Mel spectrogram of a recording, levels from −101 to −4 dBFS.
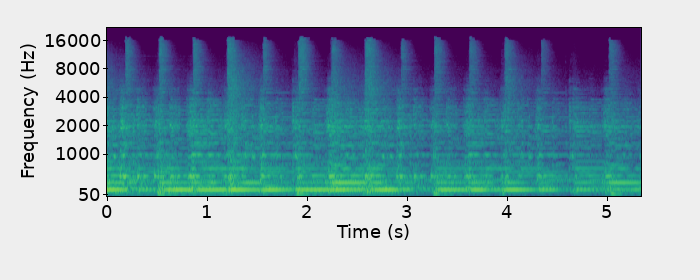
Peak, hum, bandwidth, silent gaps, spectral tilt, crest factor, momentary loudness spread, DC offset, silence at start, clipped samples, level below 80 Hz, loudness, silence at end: -16 dBFS; none; 17.5 kHz; none; -7 dB/octave; 14 dB; 7 LU; under 0.1%; 0 s; under 0.1%; -50 dBFS; -30 LUFS; 0 s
